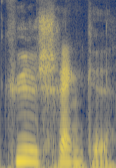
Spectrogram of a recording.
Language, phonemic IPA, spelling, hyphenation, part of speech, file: German, /ˈkyːlˌʃʁɛŋkə/, Kühlschränke, Kühl‧schrän‧ke, noun, De-Kühlschränke.ogg
- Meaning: nominative/accusative/genitive plural of Kühlschrank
